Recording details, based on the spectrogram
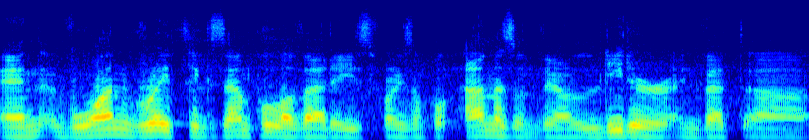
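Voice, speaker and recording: Speaking with a French accent, a man talks very fast at a medium pitch. His intonation is fairly even, though his loudness swings a lot. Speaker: software developer. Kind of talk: interview. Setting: tech conference. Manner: hesitant, many fillers.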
